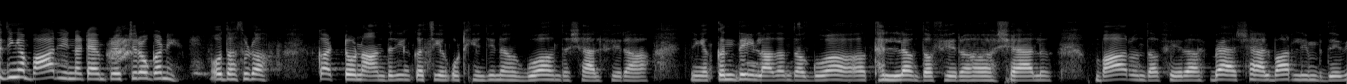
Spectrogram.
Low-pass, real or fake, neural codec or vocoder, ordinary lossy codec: none; real; none; none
